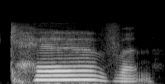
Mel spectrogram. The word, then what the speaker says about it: Kevin: Kevin. Okay, strong on the ke, a little schwa at the end, and weak.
